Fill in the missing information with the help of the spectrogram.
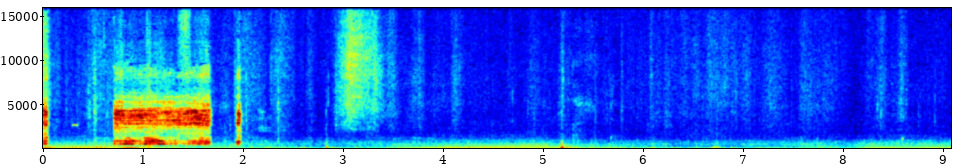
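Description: Ford Endeavour's 3.2-litre five-cylinder diesel engine heard from inside the cabin, pulling the automatic SUV through soft sand, its pitch rising and falling with the throttle. A single knock sounds about halfway through.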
